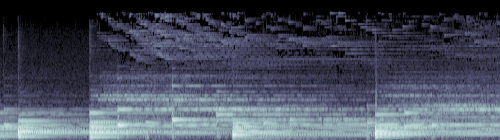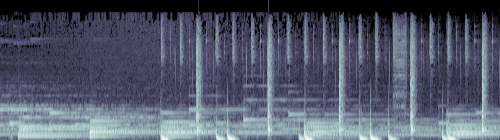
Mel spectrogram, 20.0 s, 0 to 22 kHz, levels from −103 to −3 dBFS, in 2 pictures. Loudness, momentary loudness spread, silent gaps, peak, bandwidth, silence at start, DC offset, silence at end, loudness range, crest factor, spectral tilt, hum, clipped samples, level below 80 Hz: -20 LUFS; 13 LU; none; 0 dBFS; 15 kHz; 0 s; under 0.1%; 0 s; 4 LU; 18 dB; -6 dB/octave; none; under 0.1%; -24 dBFS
